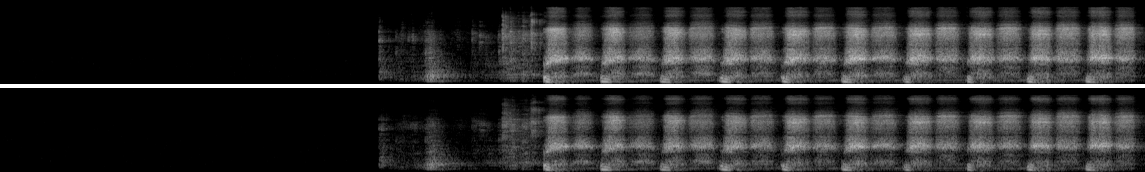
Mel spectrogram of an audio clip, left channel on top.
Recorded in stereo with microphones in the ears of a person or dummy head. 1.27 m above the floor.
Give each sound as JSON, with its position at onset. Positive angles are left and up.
{"t": 3.8, "sound": "keys jangling", "side_deg": 30, "distance_m": 10.0}
{"t": 5.4, "sound": "breathing", "side_deg": 10, "distance_m": 0.6}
